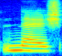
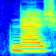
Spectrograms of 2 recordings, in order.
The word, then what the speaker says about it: Neige: Before I get started, I'm wearing the Deer & Doe Neige sweater. I've spoken to my mum and I think I'm pronouncing that correctly. Neige means snow in French, so this is the Neige sweater.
